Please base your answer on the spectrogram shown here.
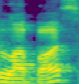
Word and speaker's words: Labus: Is it La Bus or La Bus? It's actually Labus. Labus.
